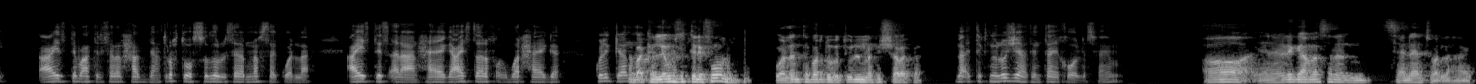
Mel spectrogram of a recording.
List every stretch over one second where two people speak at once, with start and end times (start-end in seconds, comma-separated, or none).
none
